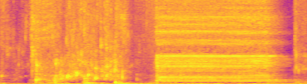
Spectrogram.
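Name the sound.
doorbell ringing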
